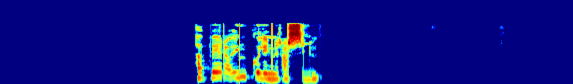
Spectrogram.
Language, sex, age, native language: Icelandic, female, 50-59, Icelandic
